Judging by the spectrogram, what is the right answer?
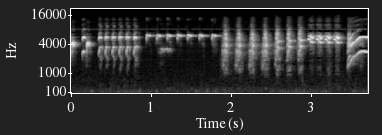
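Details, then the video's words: Red siskin singing for training young birds: a crisp repeated stutter of identical chirps, a run of clear whistled notes, then buzzier, rougher trilled notes and a final rising slur. "Red Siskin Singing Best Song Training - Yellow siskin tập cho chim non hót"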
